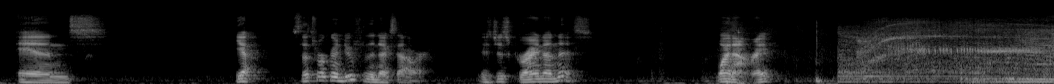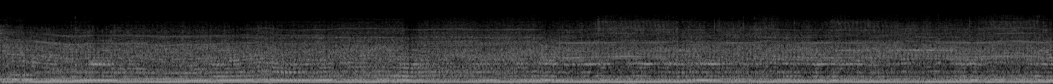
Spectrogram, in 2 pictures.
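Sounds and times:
angle grinder grinding floor: 0:08.4 - 0:21.0.

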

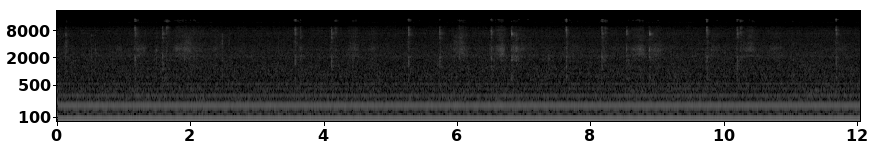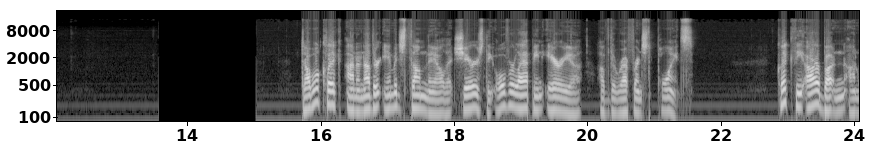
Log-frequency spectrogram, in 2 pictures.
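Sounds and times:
steady low hum: 0:00.0 - 0:13.6, 0:15.0 - 0:24.0
computer mouse and keyboard clicks: 0:05.2 - 0:09.1, 0:09.7 - 0:10.5.

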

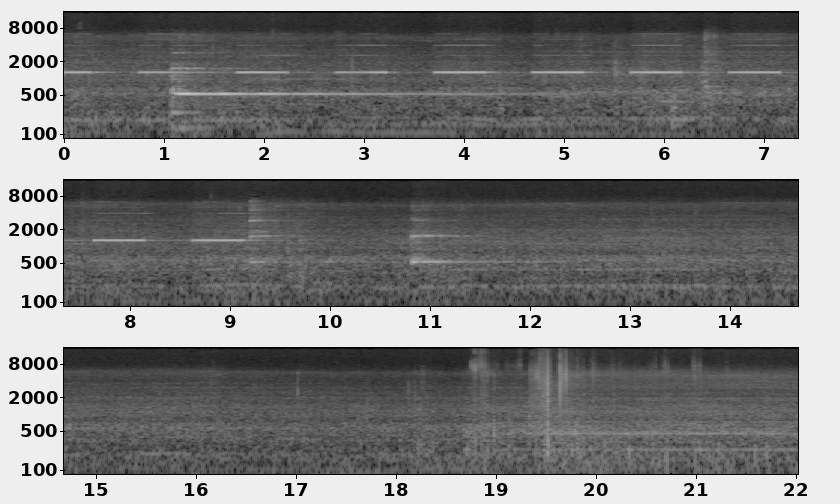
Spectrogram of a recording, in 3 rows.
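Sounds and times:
steady low tone: 0:00.0 - 0:05.0
machinery warning beeper: 0:00.0 - 0:09.4.

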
